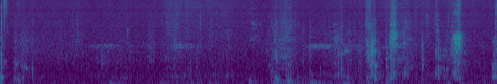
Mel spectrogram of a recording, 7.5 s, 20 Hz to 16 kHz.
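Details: A 9-month-old Golden Retriever squabbling with a cat over her bed gives short, high whines amid scuffling while a person speaks softly nearby.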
